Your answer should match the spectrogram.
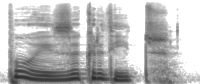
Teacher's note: This word pois by itself or with a, a longer pause before acredito, then we pronounce the S as a sh. But because acredito starts with a vowel, the S is now stuck in between two vowels. I'm going to sound it as a Z.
